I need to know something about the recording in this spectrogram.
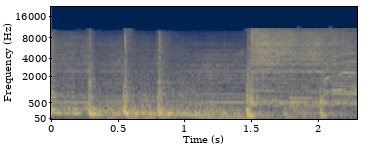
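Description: Big band's drum kit playing a fill of accented bass drum and snare hits over the band, with several hits in the first second and the loudest about one and a half seconds in, leading back into a held band chord at the end.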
